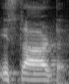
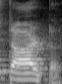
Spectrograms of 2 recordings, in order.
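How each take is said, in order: First: A short i vowel comes before the s. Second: The word starts directly with the s sound. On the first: This shows the influence of the regional language. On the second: This is the standard pronunciation.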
